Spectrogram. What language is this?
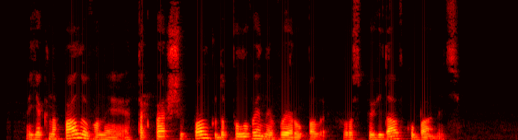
Ukrainian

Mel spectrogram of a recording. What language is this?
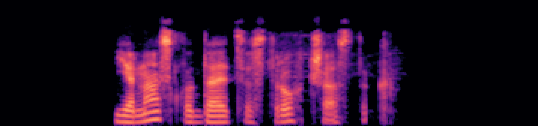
Belarusian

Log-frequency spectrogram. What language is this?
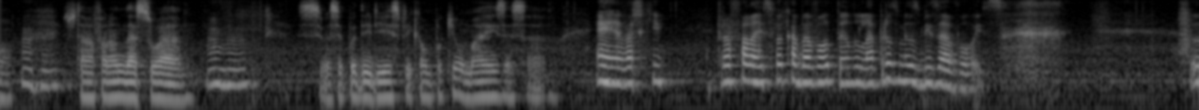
Portuguese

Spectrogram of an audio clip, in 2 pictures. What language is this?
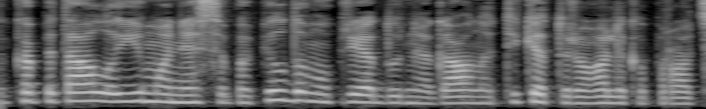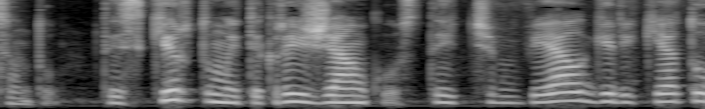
Lithuanian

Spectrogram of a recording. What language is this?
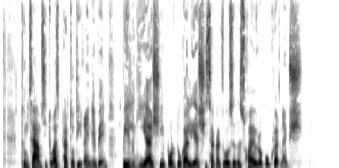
Georgian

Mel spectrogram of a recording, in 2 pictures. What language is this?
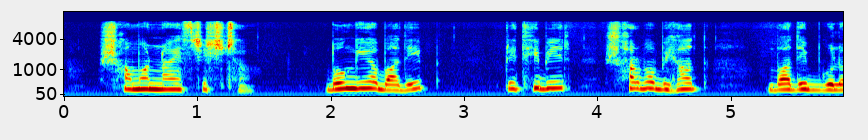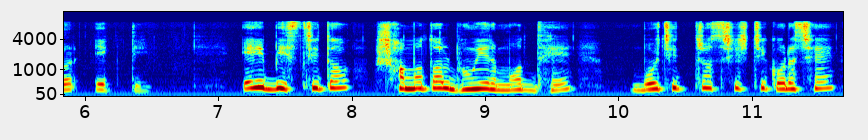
Bangla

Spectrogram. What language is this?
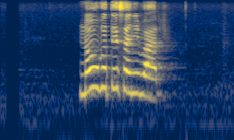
Nepali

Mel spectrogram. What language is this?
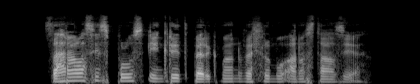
Czech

